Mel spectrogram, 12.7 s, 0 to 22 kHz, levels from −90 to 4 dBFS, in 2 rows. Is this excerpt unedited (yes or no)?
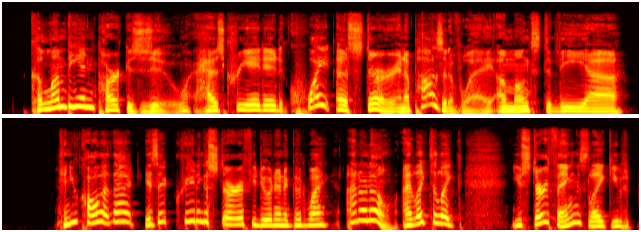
yes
